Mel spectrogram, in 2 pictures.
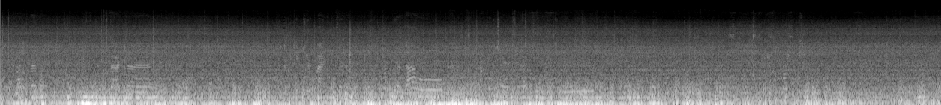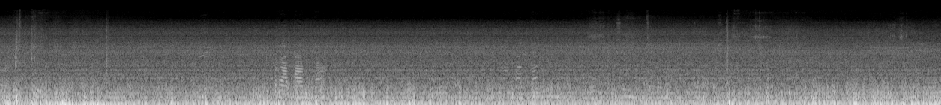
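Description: Low rumble of a car heard from inside its cabin, louder while the car is moving early on and lower and steadier after about twelve seconds once it is stopped at a red light, with faint voices.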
